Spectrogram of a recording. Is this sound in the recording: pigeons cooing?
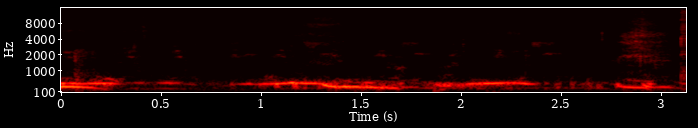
yes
